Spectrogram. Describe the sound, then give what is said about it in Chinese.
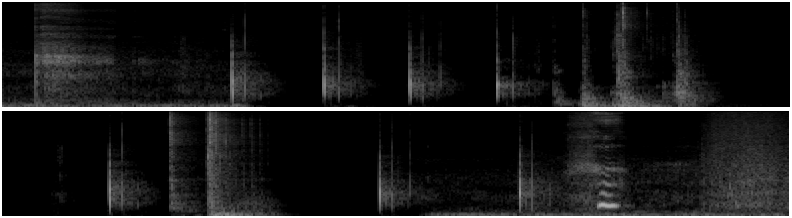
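A drawer in a tenant's room is handled by the landlord to check it: a series of sharp wooden knocks and thunks, then scraping slides as it is pulled open, with short pauses between the bursts of movement. “我作为你的房东，我连查看你的抽屉的权利都没有吗？”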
